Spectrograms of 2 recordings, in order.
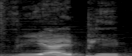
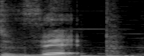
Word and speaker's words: VIP: What's VIP? Ike asks. He pronounces the acronym as a word rhyming with zip.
